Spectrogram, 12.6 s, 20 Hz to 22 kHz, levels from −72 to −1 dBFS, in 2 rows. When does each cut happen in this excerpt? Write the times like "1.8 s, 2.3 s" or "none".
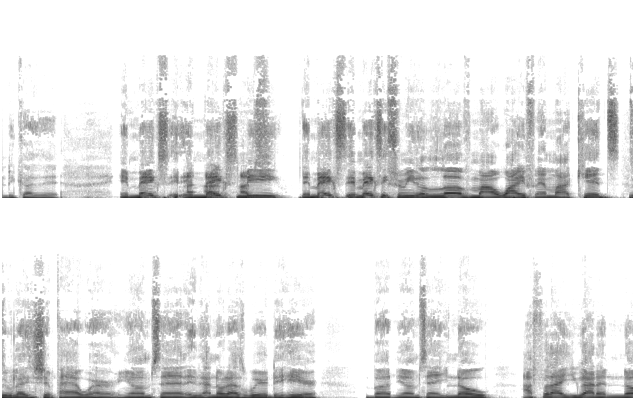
1.7 s, 3.8 s, 6.3 s, 6.9 s, 10.2 s, 10.8 s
